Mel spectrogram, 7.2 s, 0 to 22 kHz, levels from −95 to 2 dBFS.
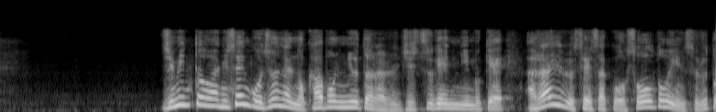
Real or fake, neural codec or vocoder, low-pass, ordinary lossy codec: fake; codec, 16 kHz, 8 kbps, FreqCodec, smaller model; 7.2 kHz; none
